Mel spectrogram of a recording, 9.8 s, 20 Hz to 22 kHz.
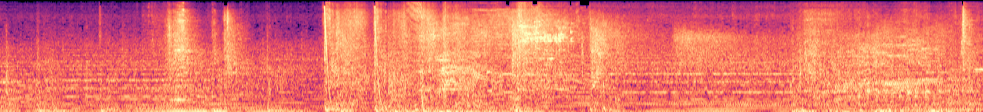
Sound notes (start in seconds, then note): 3.8 electrical charge; 5.1 glass shattering; 6.8 dramatic music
